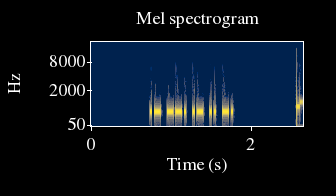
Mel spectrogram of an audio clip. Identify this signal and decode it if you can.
Morse code, heard as a keyed tone, about 44 wpm, 700 Hz. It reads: AGAIN
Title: Sets of 4 Words - New Word Drill - 45wpm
